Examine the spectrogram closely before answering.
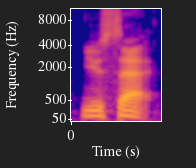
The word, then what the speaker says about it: USAC: being chat oh well oh USAC is pronounced usack oh okay I get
